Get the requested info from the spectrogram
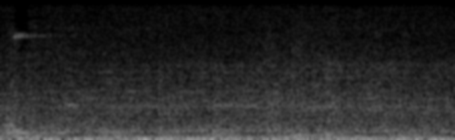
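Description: A van driving past close by: a steady low rumble of engine and tyres on the street.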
